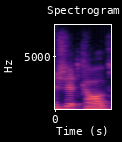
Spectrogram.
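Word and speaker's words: Żytkow: us about the Thorn Zeitkow. So I had to email Anna Zhitkov to make sure that I was pronouncing it right. Okay. So it's Thorn Zhitkov object.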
